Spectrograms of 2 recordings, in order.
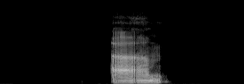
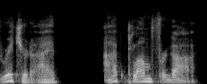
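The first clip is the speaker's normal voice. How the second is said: a friend's Tennessee accent, lightly imitated; Tennessean accent; 4 semitones higher than usual. Retelling his late friend's phone call, a light Tennessean accent. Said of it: "in his wonderful Tennessean accent".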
